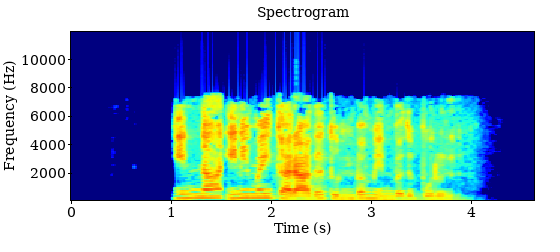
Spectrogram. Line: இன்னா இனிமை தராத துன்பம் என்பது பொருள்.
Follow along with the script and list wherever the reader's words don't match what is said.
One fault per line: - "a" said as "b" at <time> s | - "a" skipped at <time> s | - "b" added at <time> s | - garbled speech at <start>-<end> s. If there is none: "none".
none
